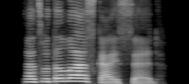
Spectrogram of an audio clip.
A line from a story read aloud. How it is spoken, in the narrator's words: chuckled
